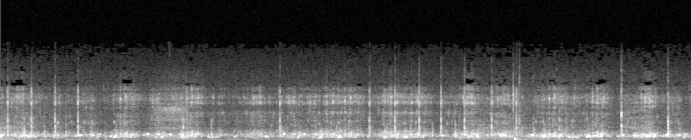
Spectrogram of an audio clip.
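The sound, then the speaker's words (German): A steady wash of water with repeated soft splashing strokes from a small boat with its sails set, moving through water in a video game, continuous, with no voices. “Und jetzt hole ich mir mal wieder mein Boot raus und setze die Segel.”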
